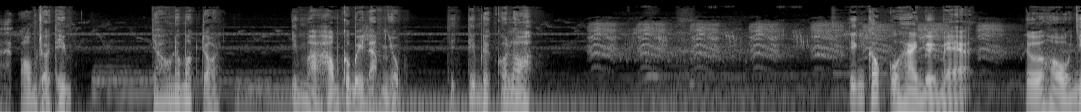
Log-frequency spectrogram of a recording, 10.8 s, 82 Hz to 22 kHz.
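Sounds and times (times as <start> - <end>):
speech: 0.2 - 2.3, 2.9 - 6.5, 8.5 - 10.8
crows cawing in the sky: 5.8 - 10.8.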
